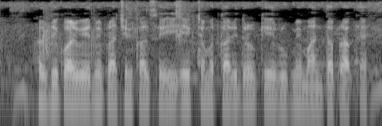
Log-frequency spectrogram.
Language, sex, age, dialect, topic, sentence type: Hindi, male, 31-35, Awadhi Bundeli, agriculture, statement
